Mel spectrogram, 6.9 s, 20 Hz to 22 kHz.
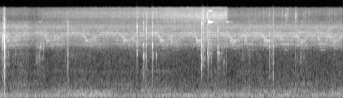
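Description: Scattered faint metallic clicks from an M1895 Nagant revolver being unloaded by hand: the cylinder is turned at the loading gate and spent cases are pushed out one at a time with the ejector rod, which has no spring return. Insects chirr steadily underneath.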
